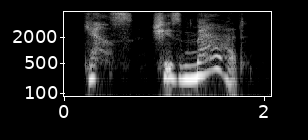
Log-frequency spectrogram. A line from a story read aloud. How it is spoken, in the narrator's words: he whispered, growing pale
